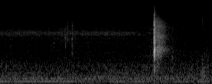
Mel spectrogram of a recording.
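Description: A single sharp snap or click about one and a half seconds in, over a faint steady low hum of room tone.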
